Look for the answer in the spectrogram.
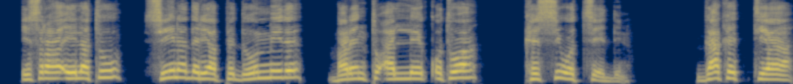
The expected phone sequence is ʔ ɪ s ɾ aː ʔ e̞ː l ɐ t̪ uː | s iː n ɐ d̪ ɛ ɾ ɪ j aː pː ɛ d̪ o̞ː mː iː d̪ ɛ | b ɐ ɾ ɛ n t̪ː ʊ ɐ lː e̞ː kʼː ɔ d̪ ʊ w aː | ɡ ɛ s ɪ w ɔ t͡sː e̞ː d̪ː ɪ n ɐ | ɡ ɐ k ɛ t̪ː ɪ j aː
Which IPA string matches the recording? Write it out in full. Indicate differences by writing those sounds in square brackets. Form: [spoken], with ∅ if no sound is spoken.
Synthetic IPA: ʔ ɪ s ɾ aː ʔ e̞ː l ɐ t̪ uː | s iː n ɐ d̪ ɛ ɾ ɪ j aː pː ɛ d̪ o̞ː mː iː d̪ ɛ | b ɐ ɾ ɛ n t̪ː ʊ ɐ lː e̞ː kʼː ɔ [t̪] ʊ w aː | [k] ɛ [sː] ɪ w ɔ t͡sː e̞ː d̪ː ɪ n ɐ | ɡ ɐ k ɛ t̪ː ɪ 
